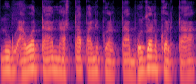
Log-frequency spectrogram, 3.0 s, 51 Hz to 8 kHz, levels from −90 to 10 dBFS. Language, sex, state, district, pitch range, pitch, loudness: Bhojpuri, male, Bihar, Muzaffarpur, 105-120 Hz, 115 Hz, -18 LUFS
